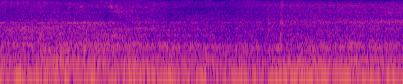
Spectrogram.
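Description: Steady low engine hum.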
